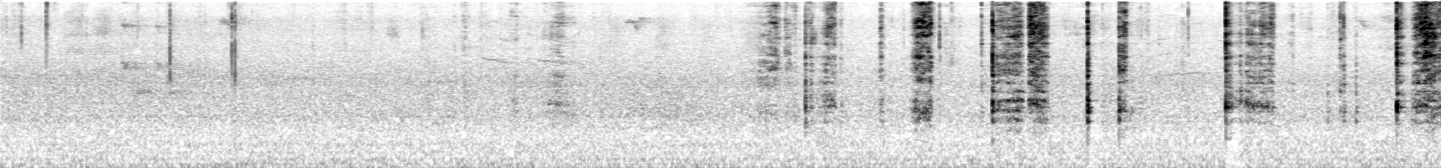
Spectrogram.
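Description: Metal spoon and fork scraping and clinking against a plate: a run of short, sharp scrapes starting about halfway through, over steady low background noise.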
